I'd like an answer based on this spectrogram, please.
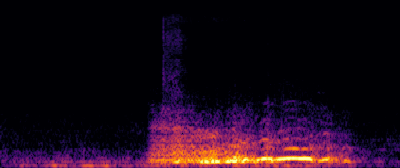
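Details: Domestic cat, one of a pair of twins, making odd low growling, rumbling sounds while playing with a toy mouse; a steady throaty murmur lasting about two seconds after a soft thump, no other clear sounds.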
